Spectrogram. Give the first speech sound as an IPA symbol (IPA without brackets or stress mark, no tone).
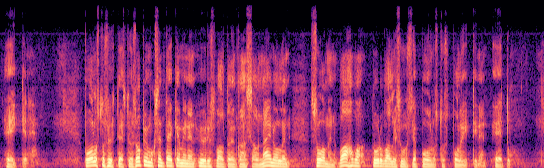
h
